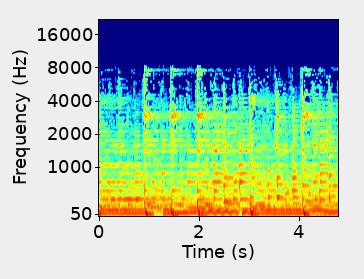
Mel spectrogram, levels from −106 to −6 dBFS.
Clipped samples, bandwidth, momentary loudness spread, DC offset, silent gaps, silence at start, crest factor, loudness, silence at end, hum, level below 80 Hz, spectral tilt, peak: under 0.1%; 8.4 kHz; 3 LU; under 0.1%; none; 0 s; 12 dB; -21 LUFS; 0 s; none; -24 dBFS; -6.5 dB/octave; -8 dBFS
